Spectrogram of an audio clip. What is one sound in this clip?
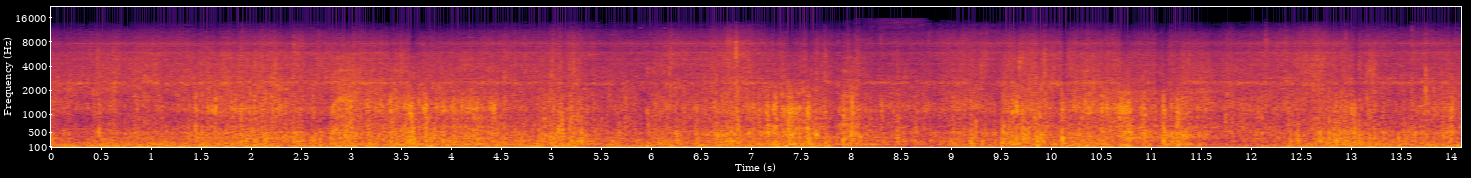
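Wind rumbles loudly against a microphone.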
